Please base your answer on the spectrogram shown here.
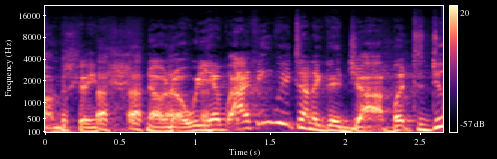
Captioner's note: laughs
